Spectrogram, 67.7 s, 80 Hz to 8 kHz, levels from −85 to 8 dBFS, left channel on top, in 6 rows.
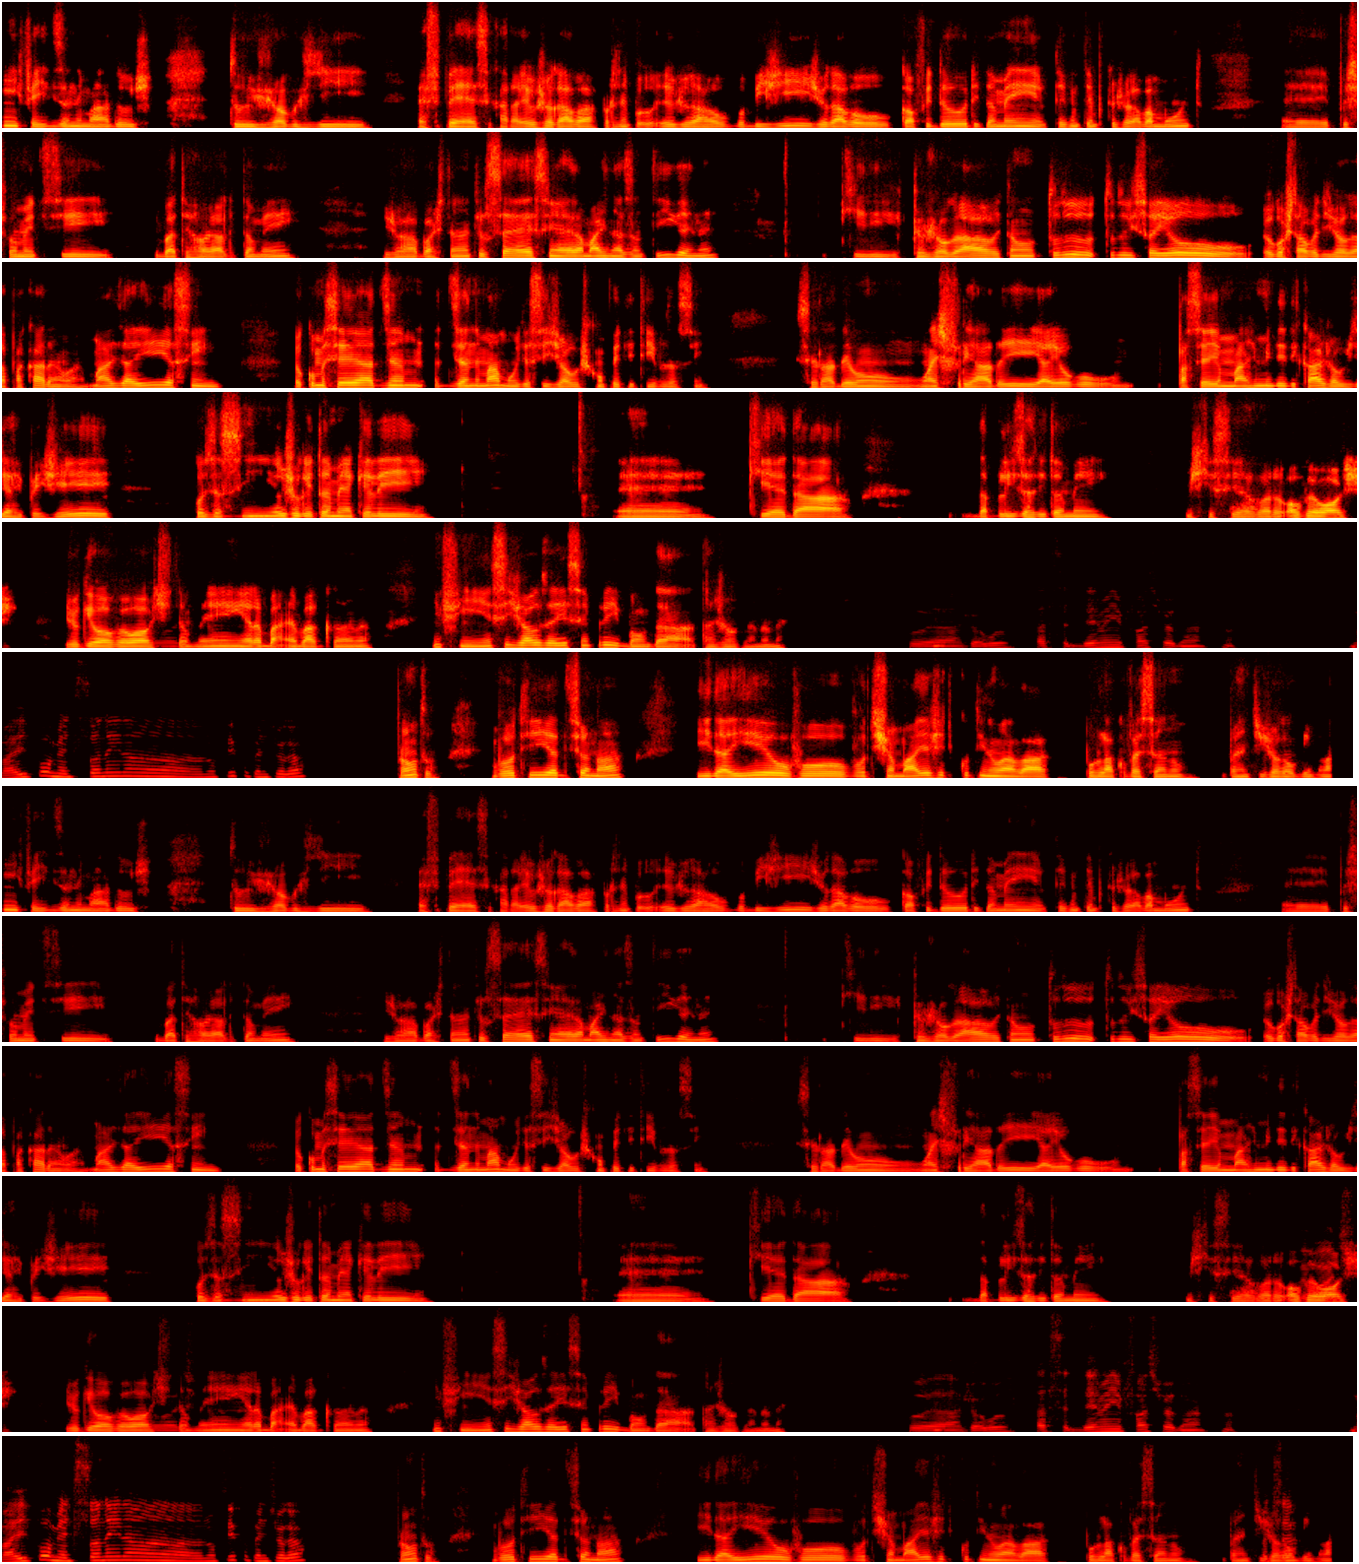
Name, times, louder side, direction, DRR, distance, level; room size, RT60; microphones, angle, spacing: voice 1, 0.0-3.1 3.5-9.9 10.7-12.2 12.6-13.7 14.5-17.2 18.3-24.4 25.1-28.4 29.2-32.0 32.4-34.8 35.5-37.4 39.0-39.8 40.1-41.3 41.9-43.1 43.7-45.2 45.7-48.2 48.7-51.7 52.9-53.0 59.7-61.6 62.2-65.2 65.5-66.4 66.7-67.5, left 9 dB, 90° left, 0.3 m, -30 dB
voice 2, 35.6-36.0 44.3-45.1 46.3-46.6 46.9-47.6 52.7-55.4 56.4-59.0 66.9-67.3, right 3 dB, 90° right, 1.7 m, -49 dB
open air
head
